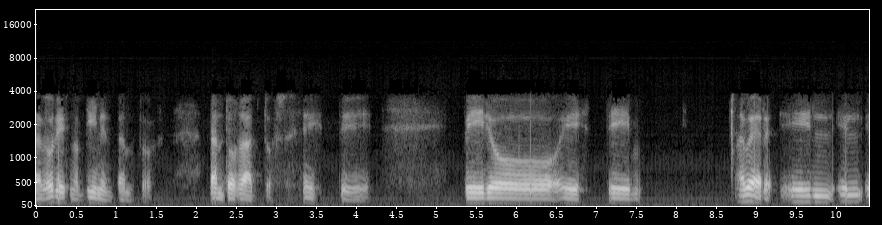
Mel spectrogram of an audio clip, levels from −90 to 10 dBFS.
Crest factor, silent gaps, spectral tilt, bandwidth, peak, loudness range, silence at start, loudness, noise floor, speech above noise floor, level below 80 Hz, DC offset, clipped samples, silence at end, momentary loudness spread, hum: 18 dB; none; -9 dB/octave; 3.9 kHz; -2 dBFS; 5 LU; 0 s; -18 LUFS; -56 dBFS; 39 dB; -60 dBFS; under 0.1%; under 0.1%; 0 s; 21 LU; 60 Hz at -55 dBFS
